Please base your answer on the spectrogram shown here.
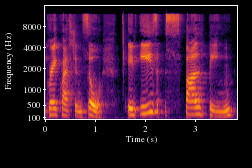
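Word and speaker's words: spalpín: So, it is spalping, right? So, and spalpine phono. Um, a lot of people say spalpine.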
